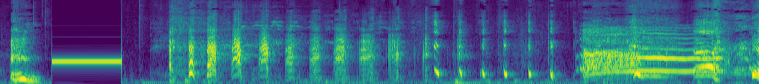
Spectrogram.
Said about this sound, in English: I'll tell you and I'll beep it out as well.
